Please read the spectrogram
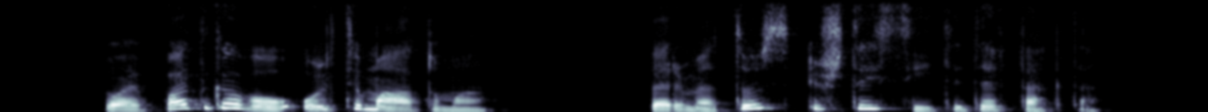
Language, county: Lithuanian, Klaipėda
